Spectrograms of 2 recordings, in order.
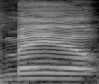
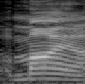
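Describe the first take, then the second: First: "Mayor" said as MAY-er; MAY-er pronunciation. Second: "Mayer" said as MY-er; MY-er pronunciation. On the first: Contrasting two ways to say the surname, "Mayor" as MAY-er. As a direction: give "Mayor" an AY vowel, like May. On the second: Contrasting two ways to say the surname, "Mayer" as MY-er. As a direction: give "Mayer" the German EYE vowel. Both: Shown as a demonstration. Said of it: "those were the two pronunciations".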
